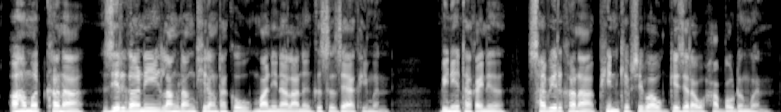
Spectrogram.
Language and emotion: Bodo, neutral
